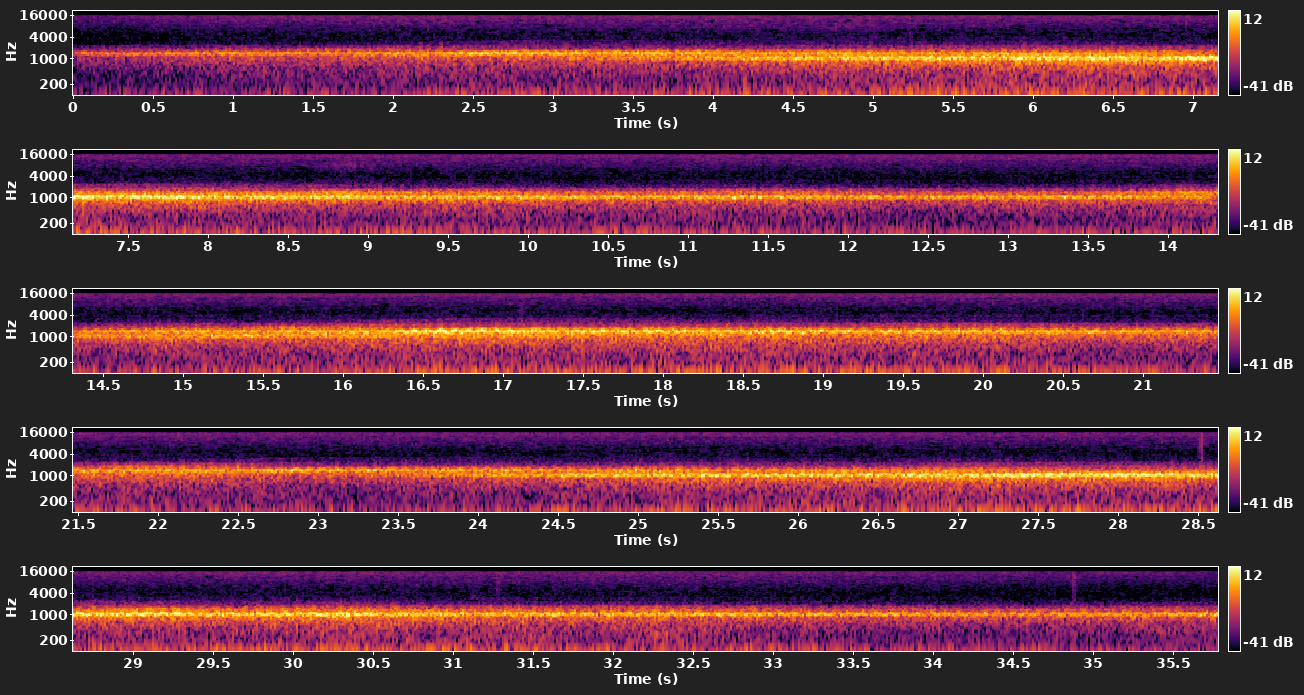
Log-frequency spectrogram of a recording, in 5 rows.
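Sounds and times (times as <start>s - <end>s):
eerie whistling drone from a space probe recording of a Uranus flyby: 0.0s - 35.7s.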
